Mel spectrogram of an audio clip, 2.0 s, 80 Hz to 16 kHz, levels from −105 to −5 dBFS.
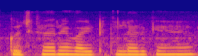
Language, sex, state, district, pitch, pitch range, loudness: Hindi, female, Rajasthan, Nagaur, 215 Hz, 205-220 Hz, -29 LUFS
